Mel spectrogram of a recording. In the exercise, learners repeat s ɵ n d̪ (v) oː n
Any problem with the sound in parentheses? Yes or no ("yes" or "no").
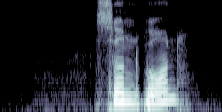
yes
